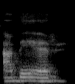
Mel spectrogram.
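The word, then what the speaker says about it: haber: to be a but they're all spelled with h's because aber yeah has that age that we can't get rid of we just don't pronounce it the form will be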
